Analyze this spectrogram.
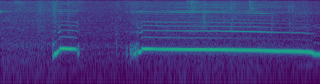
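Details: A kept Barbary dove (Streptopelia risoria, puter pelung) gives a short hooted note, then a long, even, mid-pitched coo held for nearly two seconds before a slight drop at the end.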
